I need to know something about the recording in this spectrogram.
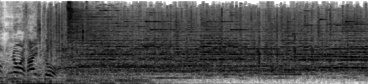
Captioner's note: cheers and applause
